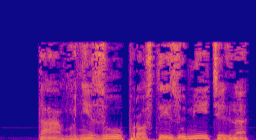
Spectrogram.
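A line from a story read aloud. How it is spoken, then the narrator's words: Dreamy voice. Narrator (Russian): мечтательным голосом произнес он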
